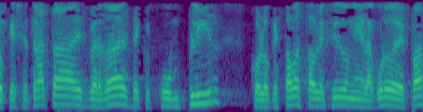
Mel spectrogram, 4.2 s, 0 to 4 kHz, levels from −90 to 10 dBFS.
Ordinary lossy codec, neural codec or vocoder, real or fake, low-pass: MP3, 16 kbps; none; real; 3.6 kHz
